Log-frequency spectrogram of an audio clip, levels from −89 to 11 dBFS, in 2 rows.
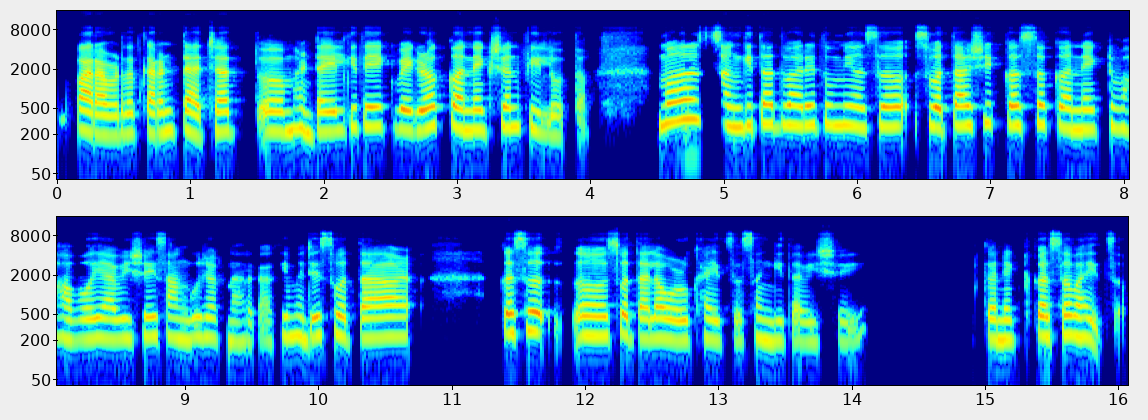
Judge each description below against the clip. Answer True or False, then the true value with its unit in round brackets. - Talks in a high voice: True (230 Hz)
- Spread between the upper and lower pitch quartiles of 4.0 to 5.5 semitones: False (3.3 semitones)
